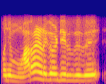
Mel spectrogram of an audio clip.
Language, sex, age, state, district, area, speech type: Tamil, male, 45-60, Tamil Nadu, Thoothukudi, rural, conversation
